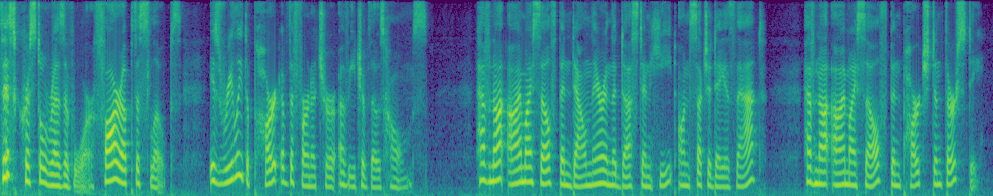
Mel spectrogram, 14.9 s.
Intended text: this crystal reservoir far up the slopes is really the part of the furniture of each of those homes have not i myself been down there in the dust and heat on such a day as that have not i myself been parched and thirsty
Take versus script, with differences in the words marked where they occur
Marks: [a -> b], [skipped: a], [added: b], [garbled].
this crystal reservoir far up the slopes is really the part of the furniture of each of those homes have not i myself been down there in the dust and heat on such a day as that have not i myself been parched and thirsty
